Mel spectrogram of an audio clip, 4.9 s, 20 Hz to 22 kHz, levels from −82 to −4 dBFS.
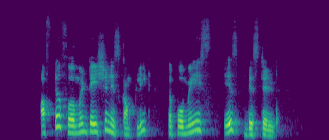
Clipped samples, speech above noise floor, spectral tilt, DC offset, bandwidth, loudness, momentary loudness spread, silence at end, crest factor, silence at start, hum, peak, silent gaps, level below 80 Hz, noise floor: under 0.1%; over 66 dB; -7 dB/octave; under 0.1%; 13 kHz; -25 LUFS; 10 LU; 0.75 s; 20 dB; 0.6 s; none; -6 dBFS; none; -76 dBFS; under -90 dBFS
